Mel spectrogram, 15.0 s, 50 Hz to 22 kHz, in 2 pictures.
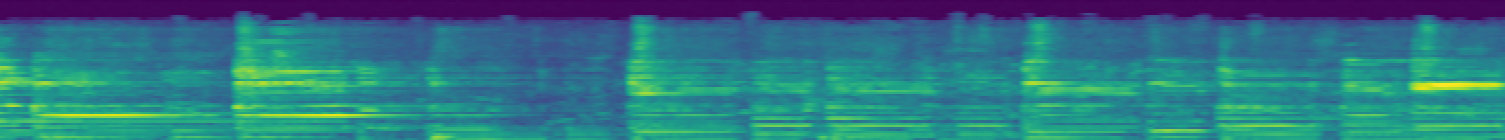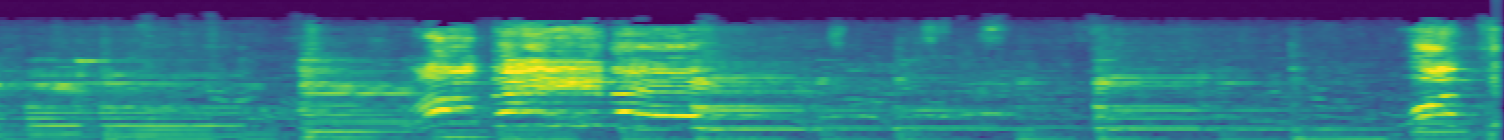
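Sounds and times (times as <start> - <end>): guitar accompaniment: 0.0 - 15.0
person singing: 9.6 - 11.8, 14.6 - 15.0.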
